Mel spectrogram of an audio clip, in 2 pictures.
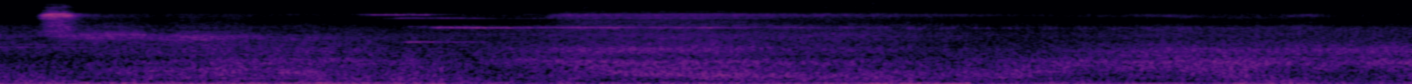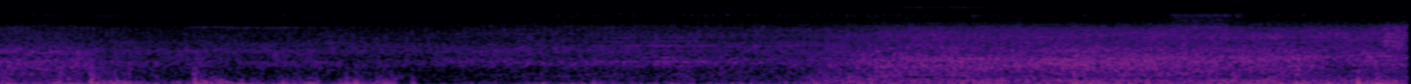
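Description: Road traffic heard from a moving bicycle, with a city bus running alongside, over a steady low rumble of wind on the camera's microphone.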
